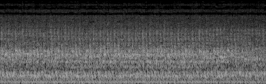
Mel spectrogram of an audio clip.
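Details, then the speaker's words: Tata Safari Storme diesel idling quietly and evenly after repair; the chattering "chan chan" noise from the front of the engine that several mechanics could not fix is gone, with the AC compressor confirmed fine. "बिल्कुल silent हो गई है जो बीमारी थी अपनी मिट चुकी है"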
